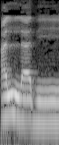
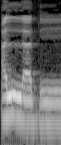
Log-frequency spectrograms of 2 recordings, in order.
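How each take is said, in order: Both takes have the same delivery.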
